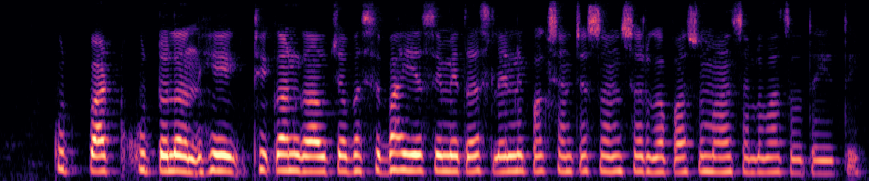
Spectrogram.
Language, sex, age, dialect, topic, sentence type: Marathi, male, 18-24, Standard Marathi, agriculture, statement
